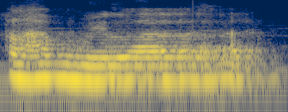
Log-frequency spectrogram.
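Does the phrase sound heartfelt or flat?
heartfelt. It is said with deep, heartfelt feeling. The speaker truly feels grateful. The speaker calls it right. "dengan hati"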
